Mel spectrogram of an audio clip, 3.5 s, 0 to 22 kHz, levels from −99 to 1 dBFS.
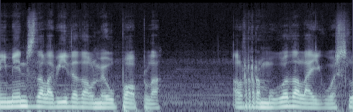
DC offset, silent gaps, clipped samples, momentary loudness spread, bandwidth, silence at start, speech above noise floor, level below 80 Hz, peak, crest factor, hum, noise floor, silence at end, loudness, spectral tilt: under 0.1%; none; under 0.1%; 10 LU; 13.5 kHz; 0 s; 28 dB; -44 dBFS; -2 dBFS; 16 dB; none; -46 dBFS; 0 s; -19 LUFS; -6.5 dB/octave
